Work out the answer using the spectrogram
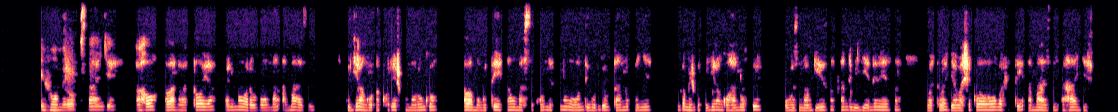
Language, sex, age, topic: Kinyarwanda, female, 18-24, health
